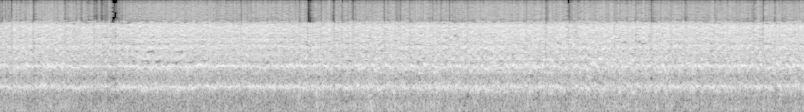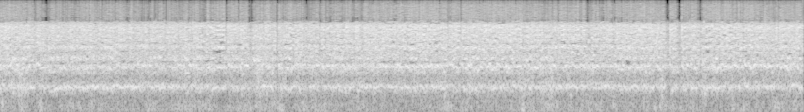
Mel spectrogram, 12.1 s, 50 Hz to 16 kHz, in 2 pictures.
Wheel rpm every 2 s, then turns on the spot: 230, 230, 210, 220, 230, 220.
none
